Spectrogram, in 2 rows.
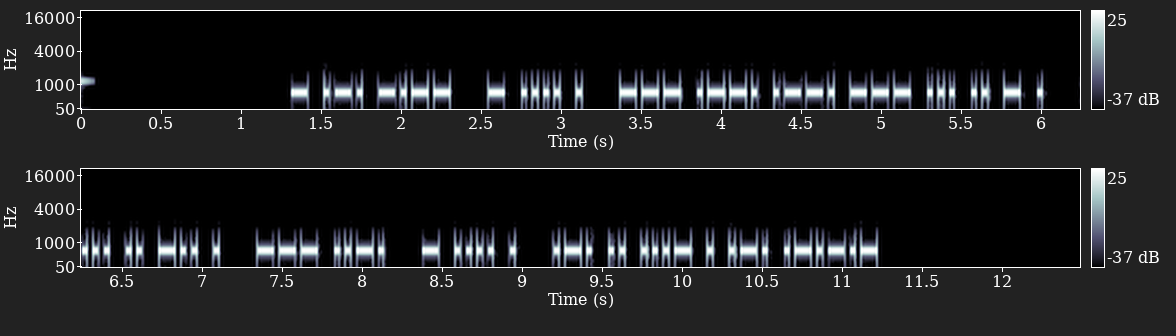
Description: Morse code, heard as a keyed tone, about 34 wpm, 700 Hz. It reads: TRY THE OPPOSITE SIDE OF THE RIVER.
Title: Sentences from Top 1300 Words 35wpm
